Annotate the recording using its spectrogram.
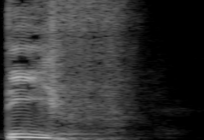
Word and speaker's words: deaf: Corn beef sounds like deef, but deef doesn't mean anything. But in Belfast, people say deef to mean deaf.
